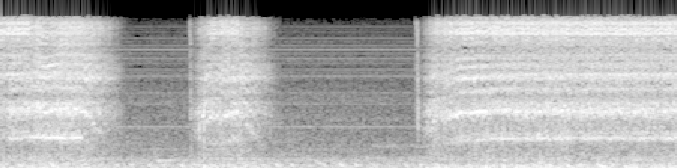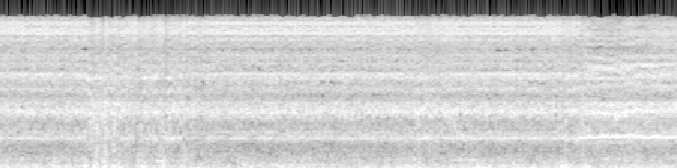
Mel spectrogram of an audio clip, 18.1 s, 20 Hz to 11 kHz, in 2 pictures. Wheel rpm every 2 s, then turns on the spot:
110, 30, 20, 150, 160, 160, 160, 160, 160.
none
